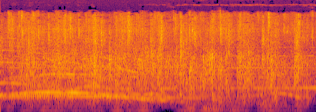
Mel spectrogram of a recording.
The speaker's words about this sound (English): If you guys enjoyed having Jeff on board with us by a show of applause, what'd you think?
